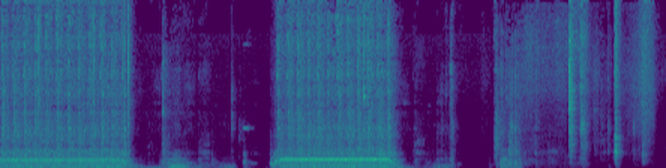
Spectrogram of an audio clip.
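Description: A sewing machine stitching a tote bag seam runs in two close, steady bursts of rapid whirring, each about two seconds long, followed by softer handling clicks and knocks.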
